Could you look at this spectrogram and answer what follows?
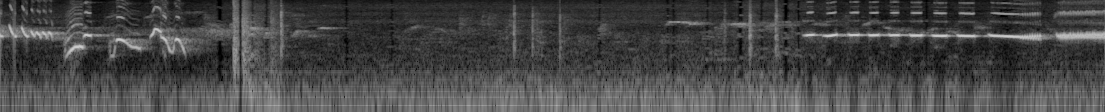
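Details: Contest-style shama song (tembakan): a burst of slurred whistles and clicks, a quiet stretch with faint scattered notes, then a run of clear repeated whistles near the end.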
